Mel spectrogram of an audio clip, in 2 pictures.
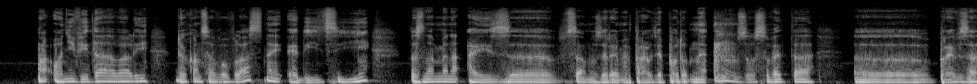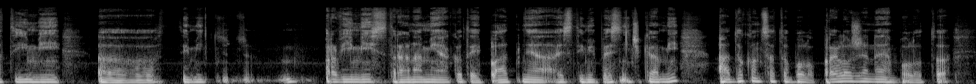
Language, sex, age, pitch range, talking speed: Slovak, male, 50-69, 105-130 Hz, 110 wpm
